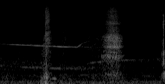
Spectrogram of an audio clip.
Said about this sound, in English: Sirens are on our end.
